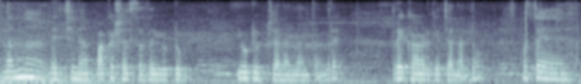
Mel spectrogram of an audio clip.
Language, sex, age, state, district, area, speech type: Kannada, female, 45-60, Karnataka, Bangalore Rural, rural, spontaneous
